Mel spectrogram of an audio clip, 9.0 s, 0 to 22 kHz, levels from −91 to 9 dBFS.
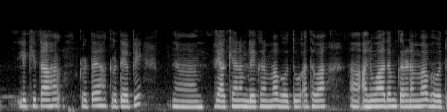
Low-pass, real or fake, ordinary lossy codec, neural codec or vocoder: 7.2 kHz; real; AAC, 32 kbps; none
